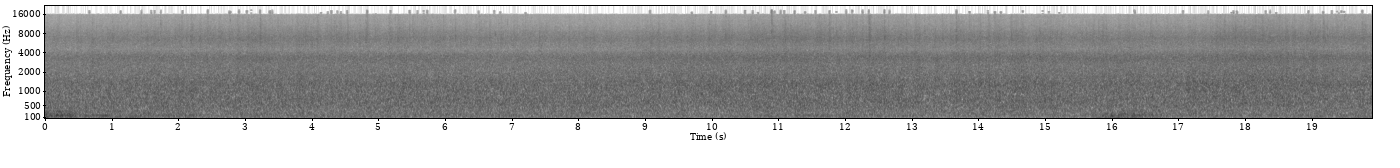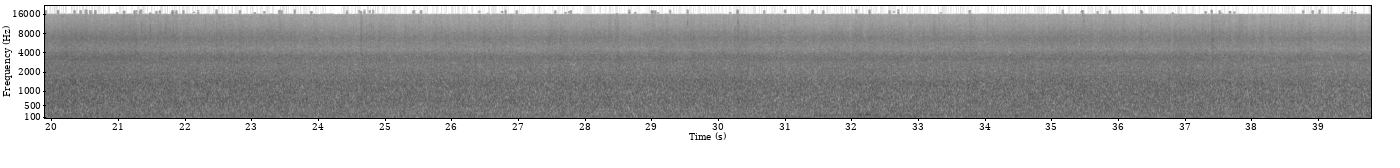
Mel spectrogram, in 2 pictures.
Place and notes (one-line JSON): {"title": "Takano, Ritto, Shiga Prefecture, Japan - Thunder Shower", "date": "2014-07-18 18:21:00", "description": "Evening thunder shower in my neighborhood.", "latitude": "35.03", "longitude": "136.02", "altitude": "109", "timezone": "Asia/Tokyo"}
